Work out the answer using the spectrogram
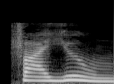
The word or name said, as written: faiyum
